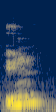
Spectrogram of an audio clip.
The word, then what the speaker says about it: une: Okay, we are not pronouncing this E, but you are pronouncing the N before. Une.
